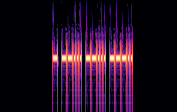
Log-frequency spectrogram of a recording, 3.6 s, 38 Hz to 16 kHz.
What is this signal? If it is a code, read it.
Morse code, heard as a keyed tone, about 40 wpm, 700 Hz. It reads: T778
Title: Numbers - Contest Style - 4-Digit 40wpm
